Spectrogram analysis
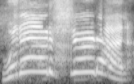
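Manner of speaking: high, emphatic echo; excited echo. Real, not acted.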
